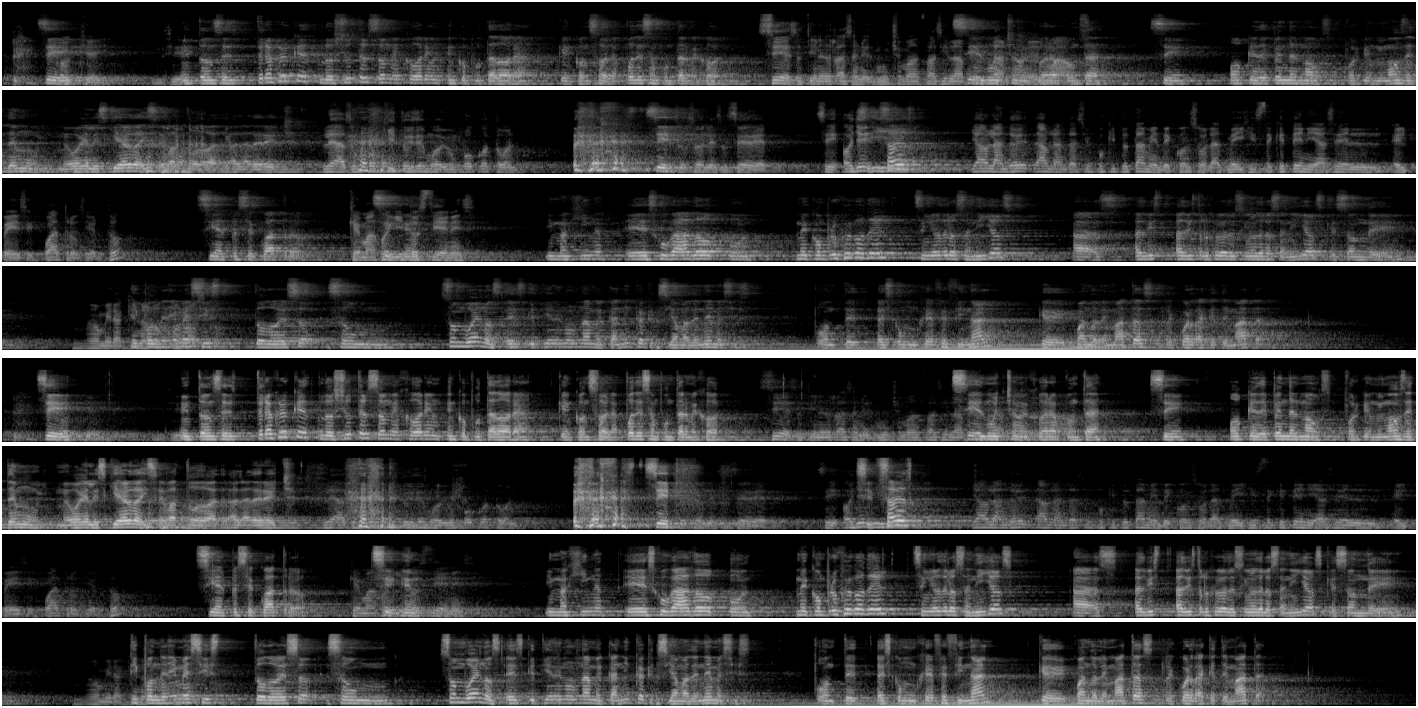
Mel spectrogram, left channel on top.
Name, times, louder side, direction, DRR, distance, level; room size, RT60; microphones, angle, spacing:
voice 1, 0.1-1.0 1.5-1.9 7.6-10.8 15.6-16.5 17.3-19.4 20.8-21.8 22.3-23.4 23.8-29.5 31.8-33.0 43.1-44.7, left 2 dB, 50° left, 11 dB, 0.7 m, -33 dB
voice 2, 1.8-5.3 5.6-7.2 9.5-11.0 11.5-11.8 12.3-17.1 17.6-18.0 19.9-21.1 23.0-23.2 30.2-31.3 32.0-32.5 33.7-35.8 36.2-38.4 39.0-42.3 43.7-44.6 44.9-46.3 46.8-49.9 50.5-52.3 52.8-55.0, right 4 dB, 70° right, 12 dB, 0.7 m, -24 dB
sound 1, 49.3-54.0, equal, 20° right, 1.7 m, -34 dB
19.0 x 11.0 x 6.3 m, 2.7 s
head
